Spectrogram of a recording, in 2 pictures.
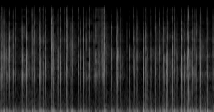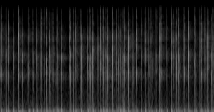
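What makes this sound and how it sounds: Long acrylic nails tap rapidly on the lids of a large, hollow, translucent plastic weekly pill organizer with many small lidded compartments. The result is a dense, continuous stream of sharp, bright plastic clicks with very short decay and little low end.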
